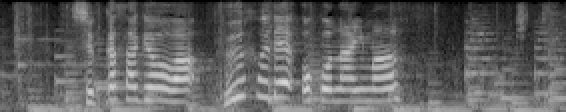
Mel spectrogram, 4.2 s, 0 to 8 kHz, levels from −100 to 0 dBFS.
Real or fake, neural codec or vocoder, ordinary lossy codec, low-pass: fake; vocoder, 44.1 kHz, 128 mel bands every 256 samples, BigVGAN v2; none; 7.2 kHz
